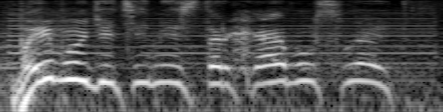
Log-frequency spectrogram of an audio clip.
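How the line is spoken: Hoarse question. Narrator (Russian): спросил хриплый голос

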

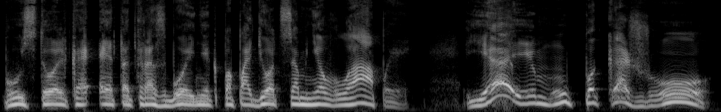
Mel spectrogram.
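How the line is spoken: Wolf's growl. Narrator (Russian): зарычал волк

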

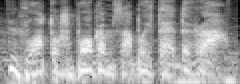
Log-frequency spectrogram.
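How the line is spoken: Whisper. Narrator (Russian): один вельможа, споткнувшись о камень, шепнул другому

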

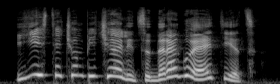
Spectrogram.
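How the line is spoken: Cheerful. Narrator (Russian): весело сказала Фантагиро

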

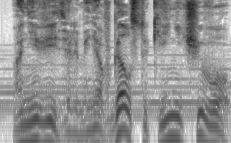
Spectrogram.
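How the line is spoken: Grumbled. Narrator (Russian): буркнул я

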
